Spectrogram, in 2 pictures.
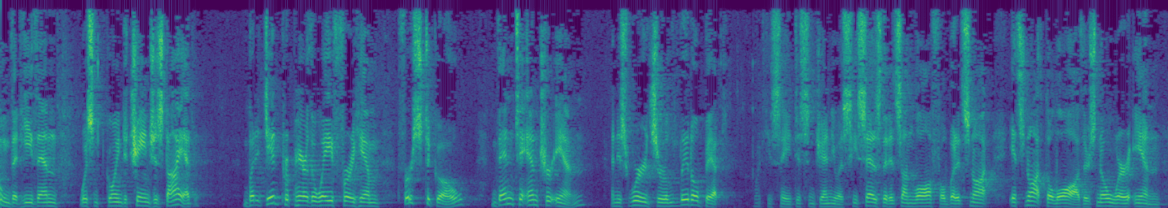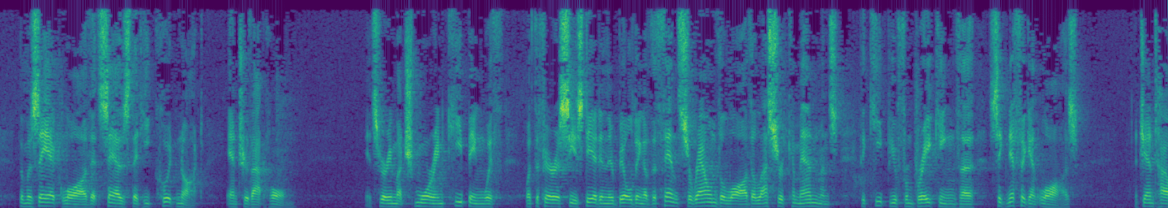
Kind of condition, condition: setting, large echoing room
